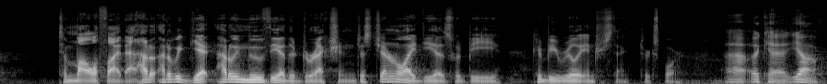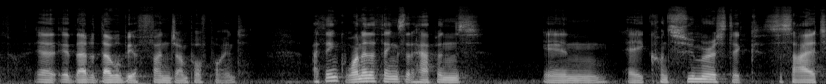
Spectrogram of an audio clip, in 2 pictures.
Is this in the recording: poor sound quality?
no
